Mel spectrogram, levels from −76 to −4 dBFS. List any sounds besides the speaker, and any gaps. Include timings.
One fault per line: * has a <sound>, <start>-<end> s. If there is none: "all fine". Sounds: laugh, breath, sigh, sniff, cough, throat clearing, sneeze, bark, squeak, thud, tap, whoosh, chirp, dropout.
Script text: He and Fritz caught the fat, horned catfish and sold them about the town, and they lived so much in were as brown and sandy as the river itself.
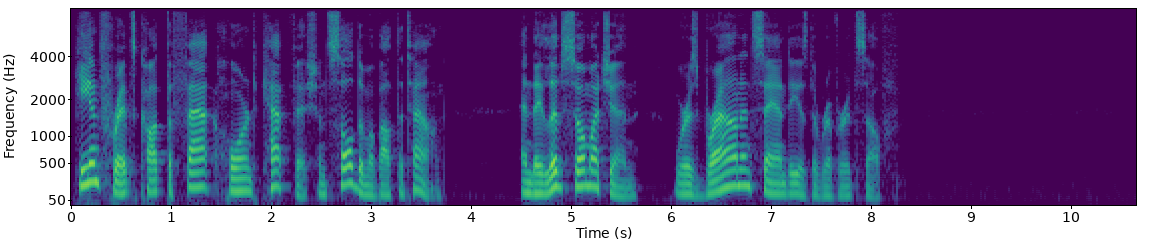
all fine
